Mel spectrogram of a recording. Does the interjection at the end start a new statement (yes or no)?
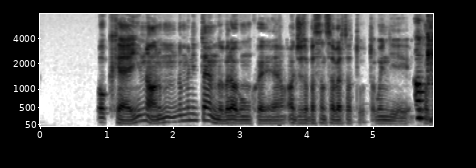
yes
